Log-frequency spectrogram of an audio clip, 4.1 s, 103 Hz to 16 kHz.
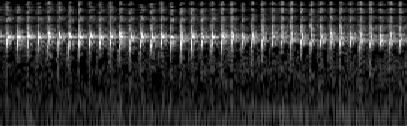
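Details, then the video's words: Lovebird of 3.5 months singing in a rapid, even series of shrill, metallic chirps, roughly three per second, with a faint low hum beneath; the bird is described as bold with adults and fit for tutoring. "Lovebird 3.5 🌒 berani trek dengan dewasa dan Cocok buat masteran"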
